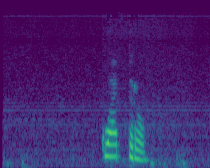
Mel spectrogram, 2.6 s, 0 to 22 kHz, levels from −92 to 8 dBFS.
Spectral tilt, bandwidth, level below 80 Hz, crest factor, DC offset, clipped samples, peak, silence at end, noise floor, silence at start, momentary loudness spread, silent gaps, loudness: -8 dB/octave; 15.5 kHz; -68 dBFS; 20 dB; under 0.1%; under 0.1%; -10 dBFS; 0.7 s; -62 dBFS; 1.25 s; 24 LU; none; -26 LUFS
